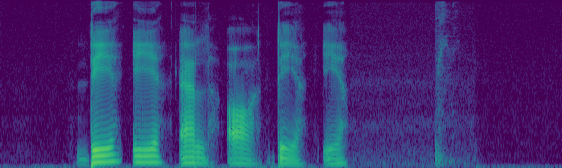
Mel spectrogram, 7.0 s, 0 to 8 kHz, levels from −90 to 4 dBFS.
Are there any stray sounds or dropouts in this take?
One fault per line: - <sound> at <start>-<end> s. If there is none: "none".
- thud at 5.4-5.8 s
